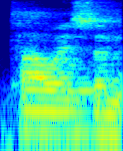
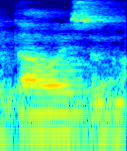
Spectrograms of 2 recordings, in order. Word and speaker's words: Taoism: call it God within Taoism or Taoism however you want to pronounce it I think both work is called tau or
